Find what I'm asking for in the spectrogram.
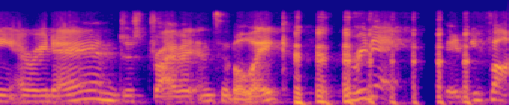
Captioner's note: laugh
